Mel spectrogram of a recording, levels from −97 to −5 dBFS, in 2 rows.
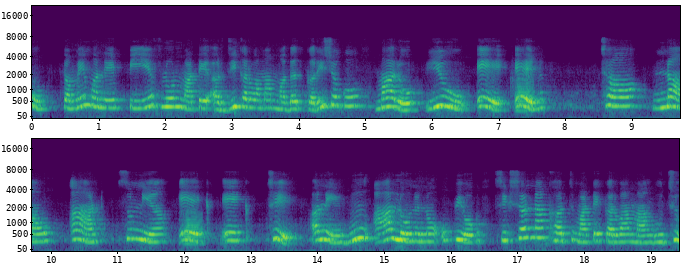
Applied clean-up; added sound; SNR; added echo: neural separator model SepFormer DNS4.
